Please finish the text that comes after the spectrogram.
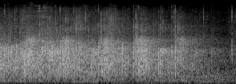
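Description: Loud, sustained applause from an audience at a Bhagavat Saptah religious discourse in Houston, welcoming the guru; steady clapping throughout that eases slightly toward the end.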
